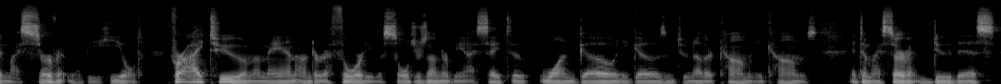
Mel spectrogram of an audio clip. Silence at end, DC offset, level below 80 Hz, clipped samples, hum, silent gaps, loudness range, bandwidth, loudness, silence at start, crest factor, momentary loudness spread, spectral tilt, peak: 0 s; under 0.1%; -50 dBFS; under 0.1%; none; none; 4 LU; 16.5 kHz; -33 LUFS; 0 s; 22 dB; 12 LU; -3.5 dB/octave; -12 dBFS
